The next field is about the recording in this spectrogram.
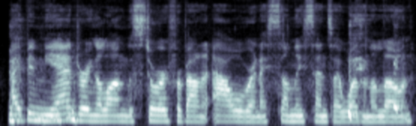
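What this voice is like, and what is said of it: Put-on American accent. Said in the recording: “I'm going to try and pull in my best American accent”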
